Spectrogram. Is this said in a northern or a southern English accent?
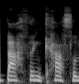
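northern. It is said in a northern English accent. This is how the speaker naturally talks. "I say Bath and Castle"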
